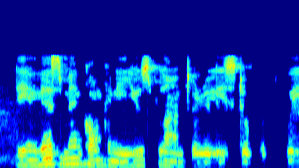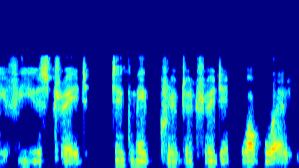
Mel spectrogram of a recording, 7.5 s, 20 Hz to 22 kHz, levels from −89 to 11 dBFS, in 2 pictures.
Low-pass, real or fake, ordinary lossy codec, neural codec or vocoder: 5.4 kHz; real; none; none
